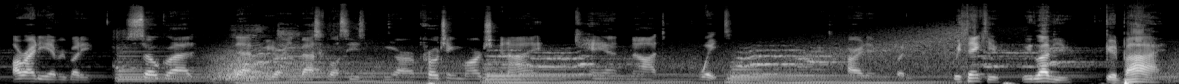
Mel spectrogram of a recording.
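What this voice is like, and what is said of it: Strained, fading voice. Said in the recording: “I'm losing my voice. I talked for 30 minutes straight.”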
